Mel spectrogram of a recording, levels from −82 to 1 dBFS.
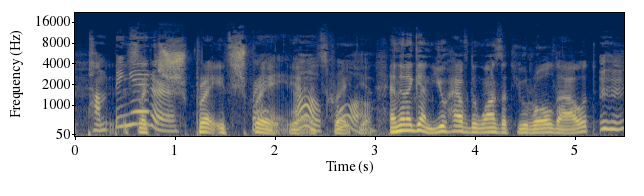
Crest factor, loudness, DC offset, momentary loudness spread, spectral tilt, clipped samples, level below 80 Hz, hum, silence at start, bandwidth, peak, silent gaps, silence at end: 14 dB; -15 LUFS; under 0.1%; 6 LU; -6 dB/octave; under 0.1%; -42 dBFS; none; 0.15 s; 12 kHz; 0 dBFS; none; 0 s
